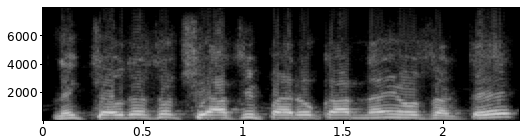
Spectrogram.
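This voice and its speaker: A man's voice: sits high, steady tone, a little fast, darkish tone. A man on a recorded phone call, answering in a deferential, placating and noncommittal way. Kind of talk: phone conversation, short deferential replies.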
